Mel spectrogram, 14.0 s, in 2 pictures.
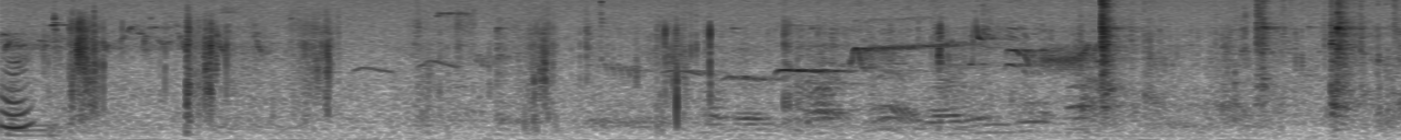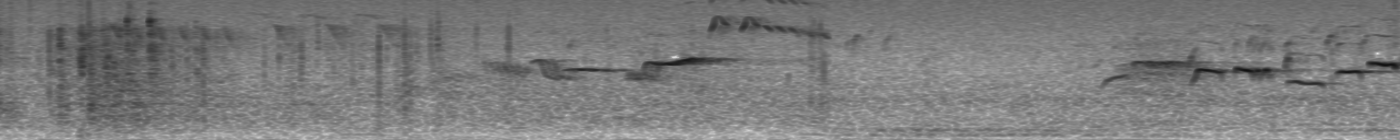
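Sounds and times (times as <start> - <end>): songbird chirping: 0.0 - 11.8, 12.4 - 14.0
outdoor background noise: 0.0 - 14.0.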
